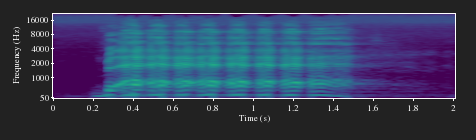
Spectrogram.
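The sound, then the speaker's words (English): A sheep bleats once in a long, quavering call with a rapid tremolo that holds steady for over a second before cutting off and fading, heard alone. “Bible says, there was the sound of the bleating of sheep. Well, what's that I hear?”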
